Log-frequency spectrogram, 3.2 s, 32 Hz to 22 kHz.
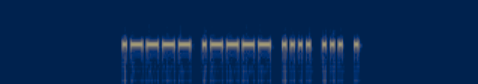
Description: Morse code, heard as a keyed tone, about 44 wpm, 700 Hz. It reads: 11HSE
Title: Five Challenging Letter-Number Combinations 45wpm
